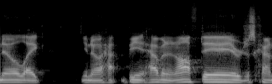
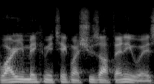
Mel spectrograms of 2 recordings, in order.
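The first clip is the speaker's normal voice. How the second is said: testy, snippy, sassy tone with attitude. Retelling a traveler's words to a TSA agent: imitating someone with attitude. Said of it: "kinda with an attitude".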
